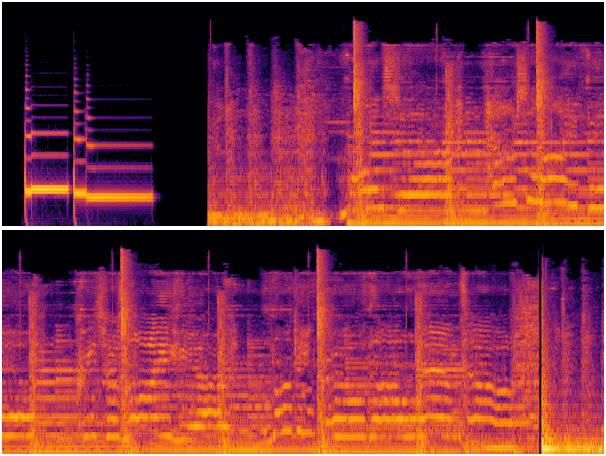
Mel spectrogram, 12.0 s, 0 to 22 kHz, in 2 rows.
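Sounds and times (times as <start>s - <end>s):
synthesized beep jingle: 0.2s - 1.6s.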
